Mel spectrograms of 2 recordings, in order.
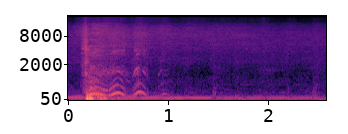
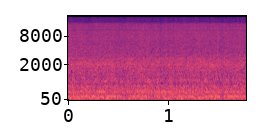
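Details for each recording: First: Classic car on its first cold start attempt, distributor not yet set: the starter chugs steadily for a few seconds but it never fires because no fuel has reached it; a fuel leak is found afterwards. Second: Car under restoration started after distributor setup with no primer fuel and choke held, ignition being advanced; steady, even engine note with smooth low hum, no knocks or misses, sounds healthy right after starting.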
